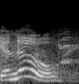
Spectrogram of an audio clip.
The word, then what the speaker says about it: gnu: Gnu? It's G-N-U, gnu. The G is silent.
